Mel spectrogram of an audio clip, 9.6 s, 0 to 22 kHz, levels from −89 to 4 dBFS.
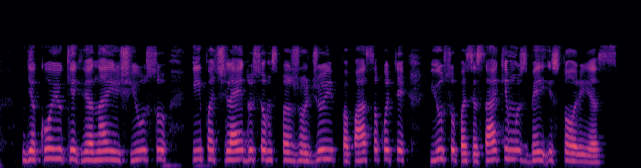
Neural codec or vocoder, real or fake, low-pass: none; real; 7.2 kHz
